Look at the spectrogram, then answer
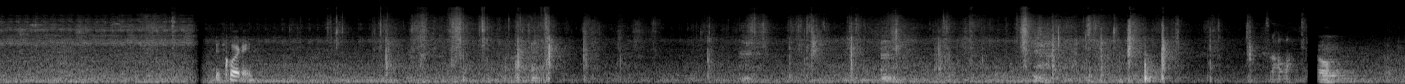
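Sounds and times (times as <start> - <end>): flip-flops slapping on concrete: 3.3 - 13.0.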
